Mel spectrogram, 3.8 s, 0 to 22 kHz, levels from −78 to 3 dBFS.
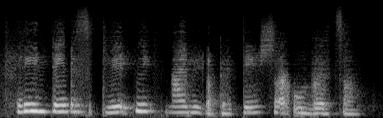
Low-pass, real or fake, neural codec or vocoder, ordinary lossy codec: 19.8 kHz; fake; codec, 44.1 kHz, 0.9 kbps, DAC; none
